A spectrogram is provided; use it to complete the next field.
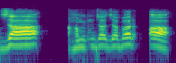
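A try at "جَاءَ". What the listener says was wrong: যা, বেশি করে টান দিয়ে পড়তে হবে, বানান করবার সময় টান দেবেন।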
